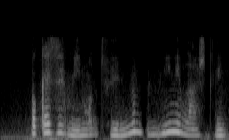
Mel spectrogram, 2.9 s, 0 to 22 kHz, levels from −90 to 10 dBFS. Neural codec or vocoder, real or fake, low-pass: codec, 16 kHz in and 24 kHz out, 0.4 kbps, LongCat-Audio-Codec, fine tuned four codebook decoder; fake; 7.2 kHz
